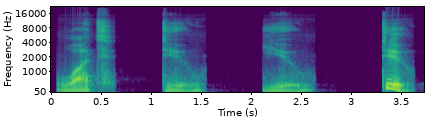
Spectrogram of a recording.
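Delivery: What do you do? split into single words. Shown as a demonstration. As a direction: say What do you do? one word at a time. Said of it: "then repeat slowly".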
